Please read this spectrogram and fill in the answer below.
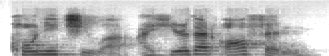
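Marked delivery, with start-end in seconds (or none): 0.1-1.0 "Konnichiwa" as quick ko-ni-chi-wa, four syllables; missing first N. Shown as a demonstration. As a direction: say "Konnichiwa" wrongly, dropping the first n. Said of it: "it is missing the first N".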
